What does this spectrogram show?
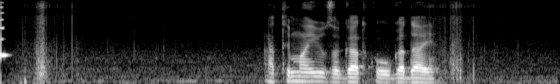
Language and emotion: Russian, neutral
